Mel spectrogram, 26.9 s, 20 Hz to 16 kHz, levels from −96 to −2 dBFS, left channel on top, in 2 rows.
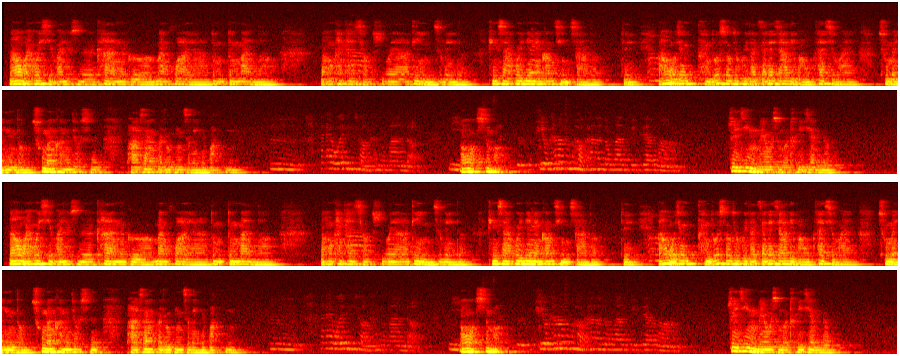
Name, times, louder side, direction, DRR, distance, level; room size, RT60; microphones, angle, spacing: voice 1, 0.1-4.5 4.8-7.0 7.3-9.0 9.3-17.0 20.3-20.9 24.3-25.9, right 2 dB, 55° right, 2 dB, 0.7 m, -27 dB
voice 2, 5.1-5.5 7.9-8.1 9.7-10.1 17.4-19.7 20.1-23.6, equal, 25° right, -4 dB, 3.0 m, -48 dB
10.0 x 5.5 x 2.6 m, 0.81 s
head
